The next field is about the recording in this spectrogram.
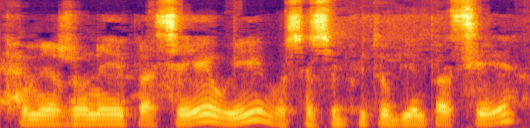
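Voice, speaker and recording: Halting southern French man. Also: medium pitch, animated, dark tone, slightly rough, no echo. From southern France. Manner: halting, many restarts and fillers. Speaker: tattoo artist guest. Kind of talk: casual interview. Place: tattoo convention hall.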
